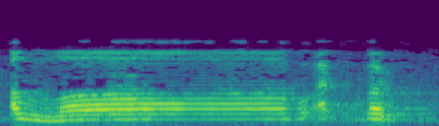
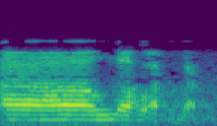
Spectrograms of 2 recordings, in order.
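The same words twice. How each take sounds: First: The first vowel is kept short. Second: The first vowel is drawn out long. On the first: It states that God is the greatest. The speaker calls it right. "jangan panjang. Allahu Akbar. Gitu" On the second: It turns into a question about God's greatness. The speaker calls it wrong. "jangan buat Allahu Akbar. Jadi situ salah. Pasal arak ni bila kita tarik dua, dia jadi tanda tanya"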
